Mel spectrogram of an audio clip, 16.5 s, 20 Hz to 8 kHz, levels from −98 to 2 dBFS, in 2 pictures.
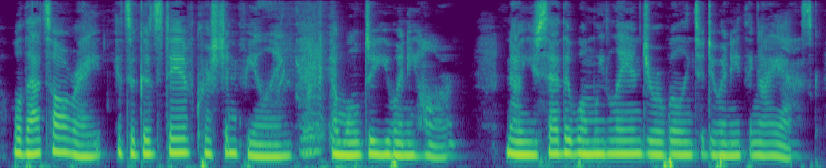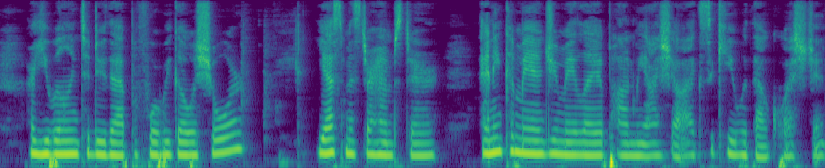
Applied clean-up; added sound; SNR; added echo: classical method log-MMSE.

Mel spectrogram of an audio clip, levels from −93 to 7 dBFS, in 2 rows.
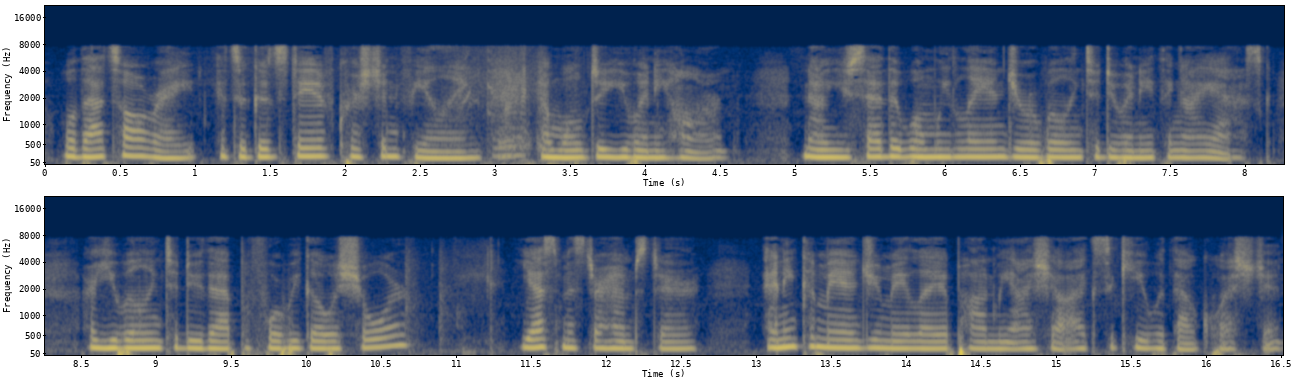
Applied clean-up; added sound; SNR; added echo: none; Squeak; 16 dB; none.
